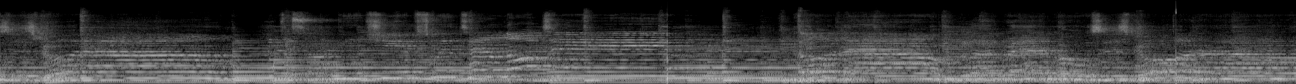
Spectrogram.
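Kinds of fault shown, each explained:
Damaged data in a compressed stream: corrupted bytes make the decoder misread frames and lose sync. Very brief blips occur at 2.74, 6.67, 9.39 and 11.76 s.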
